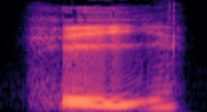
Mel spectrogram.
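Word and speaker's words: הִיא: He, Isha, Hachama. Now the word he means she. Okay, hey, cherik yod aleph means she. But it's pronounced he, so it's confusing, but it means she in Hebrew.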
